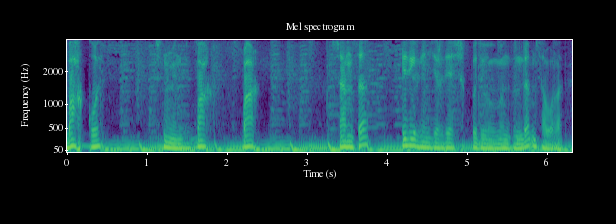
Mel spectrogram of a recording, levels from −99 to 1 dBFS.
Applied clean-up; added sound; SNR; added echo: none; none; none; none.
